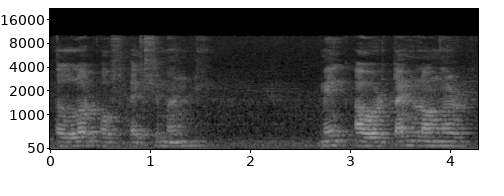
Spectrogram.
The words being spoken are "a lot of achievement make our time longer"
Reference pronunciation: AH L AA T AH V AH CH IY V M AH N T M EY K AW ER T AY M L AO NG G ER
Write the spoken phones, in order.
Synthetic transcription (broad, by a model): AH L AA T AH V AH S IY M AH N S M EY K AW ER T AY M L AO NG G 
